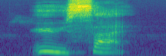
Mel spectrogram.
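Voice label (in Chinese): "yùsài", Chinese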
